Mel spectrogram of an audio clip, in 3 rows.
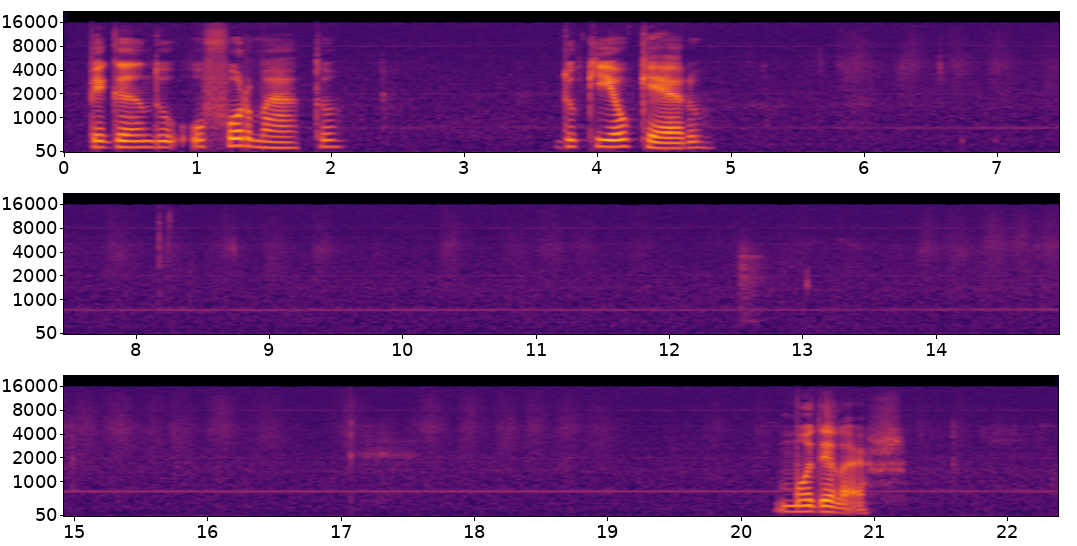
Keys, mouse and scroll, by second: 1.2 middle click, 3.1-4.3 middle drag, 6.5-8.3 drag, 8.3 middle click, 8.5-10.2 drag, 10.2 middle click, 10.6-12.3 drag, 12.3 middle click, 12.5-14.3 drag, 14.3 middle click, 19.0-20.8 middle drag, 21.3-22.3 middle drag.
